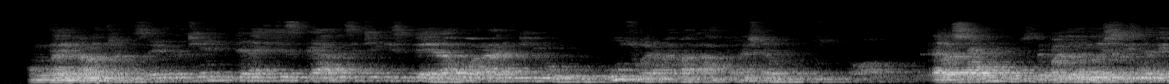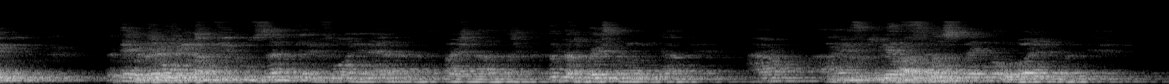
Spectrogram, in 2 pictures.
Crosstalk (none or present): present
